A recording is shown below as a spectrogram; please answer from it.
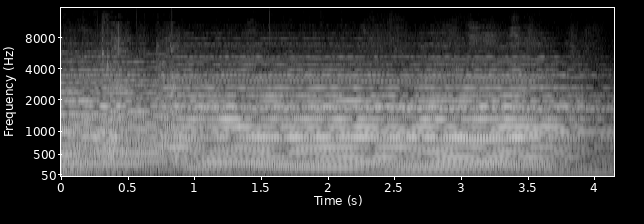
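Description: Organ playing sustained chords, moving to a new chord just under a second in and beginning to fade near the end.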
